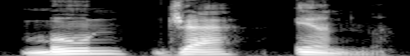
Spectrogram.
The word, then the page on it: Moon Jae-In: American English; from South Korea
